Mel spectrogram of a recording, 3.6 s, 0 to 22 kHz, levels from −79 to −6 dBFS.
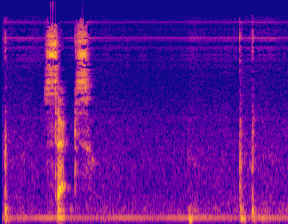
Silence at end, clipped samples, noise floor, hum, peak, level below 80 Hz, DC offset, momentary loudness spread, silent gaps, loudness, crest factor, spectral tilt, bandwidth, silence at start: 0.15 s; under 0.1%; -41 dBFS; none; 0 dBFS; -48 dBFS; under 0.1%; 25 LU; none; -14 LUFS; 20 dB; -1.5 dB/octave; 16.5 kHz; 0.05 s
